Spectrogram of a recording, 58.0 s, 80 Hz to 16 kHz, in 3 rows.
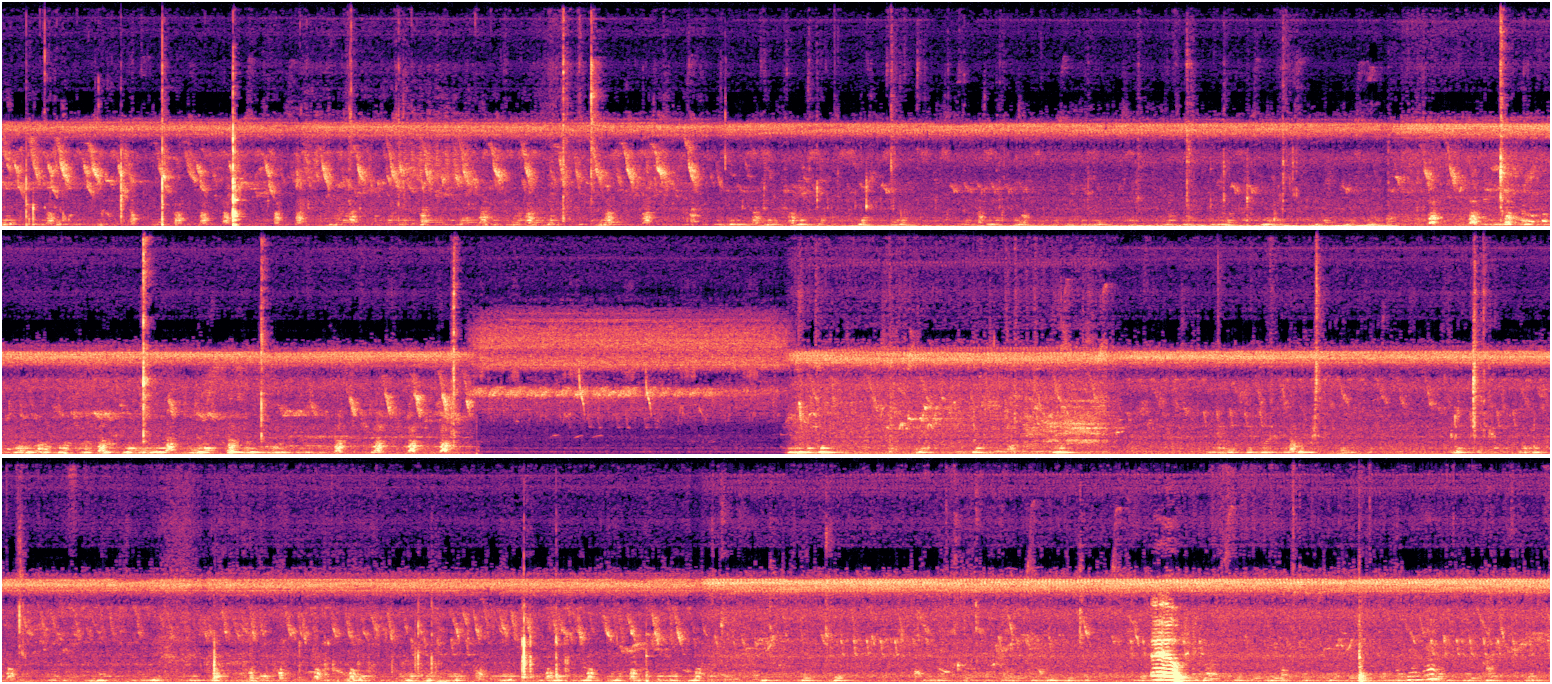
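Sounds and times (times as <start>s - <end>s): insects trilling: 0.0s - 58.0s.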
